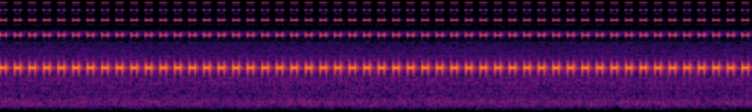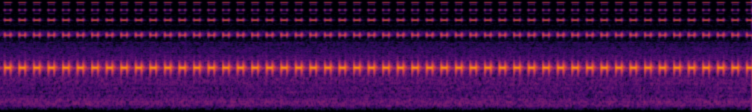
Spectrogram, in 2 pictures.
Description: Evenly repeated beeps. There is no code.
